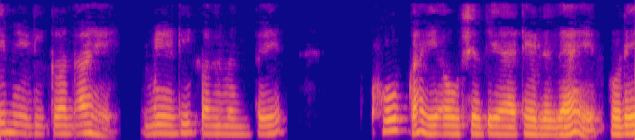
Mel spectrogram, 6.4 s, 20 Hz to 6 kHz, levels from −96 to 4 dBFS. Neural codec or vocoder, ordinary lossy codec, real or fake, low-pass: codec, 16 kHz in and 24 kHz out, 1.1 kbps, FireRedTTS-2 codec; MP3, 32 kbps; fake; 5.4 kHz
